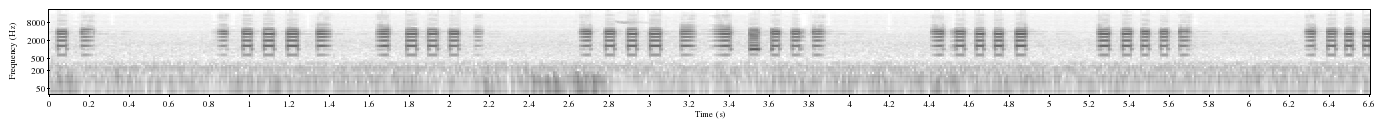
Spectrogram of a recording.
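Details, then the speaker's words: Nokta Makro Anfibio metal detector recovery-speed test, slow then faster sweeps over close coins: clear separate bursts of high beeps per target, staying distinct at speed; fast recovery. "we're going to show you the recovery speed on this machine so we're just gonna go over it really slow just like you will start from there and we'll speed it up"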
